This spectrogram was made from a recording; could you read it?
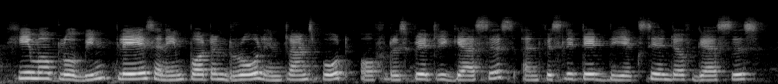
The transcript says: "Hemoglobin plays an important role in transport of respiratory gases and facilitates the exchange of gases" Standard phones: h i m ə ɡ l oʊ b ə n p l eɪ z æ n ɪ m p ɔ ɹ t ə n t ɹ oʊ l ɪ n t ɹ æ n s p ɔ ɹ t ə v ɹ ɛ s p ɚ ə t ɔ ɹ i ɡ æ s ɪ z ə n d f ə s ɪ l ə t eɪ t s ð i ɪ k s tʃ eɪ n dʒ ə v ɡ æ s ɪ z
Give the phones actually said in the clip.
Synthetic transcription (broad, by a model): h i m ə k l oʊ b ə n p l eɪ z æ n ɪ m p ɔ ɹ t ə n t ɹ oʊ l ɪ n t ɹ æ n s p ɔ ɹ t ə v ɹ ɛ s p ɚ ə t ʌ ɹ i ɡ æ s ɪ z ə n d f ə s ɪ l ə t eɪ t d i ɪ k s tʃ eɪ n dʒ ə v ɡ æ s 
